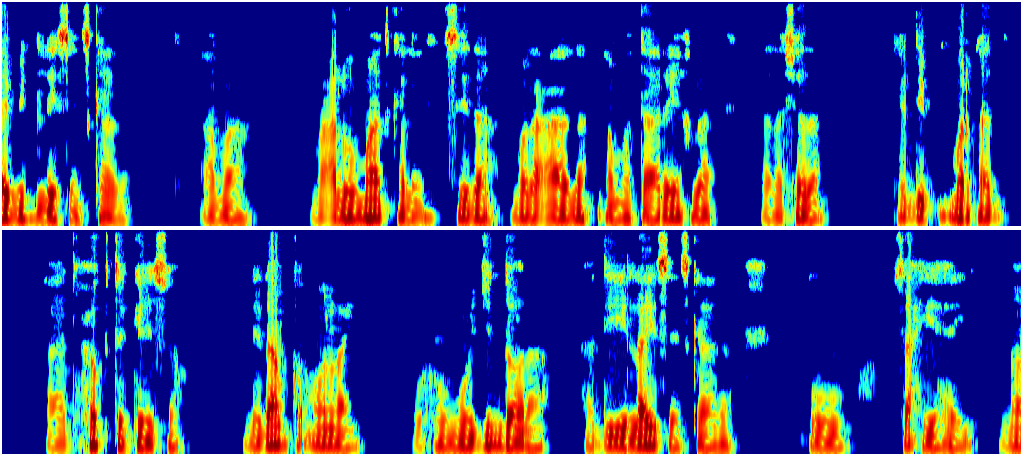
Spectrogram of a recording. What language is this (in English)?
Somali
